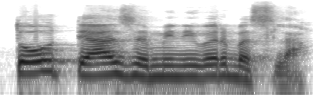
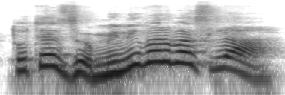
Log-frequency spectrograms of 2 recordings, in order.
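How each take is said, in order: First: It is said flatly with no word stressed. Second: The stress is on the word जमिनीवर.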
